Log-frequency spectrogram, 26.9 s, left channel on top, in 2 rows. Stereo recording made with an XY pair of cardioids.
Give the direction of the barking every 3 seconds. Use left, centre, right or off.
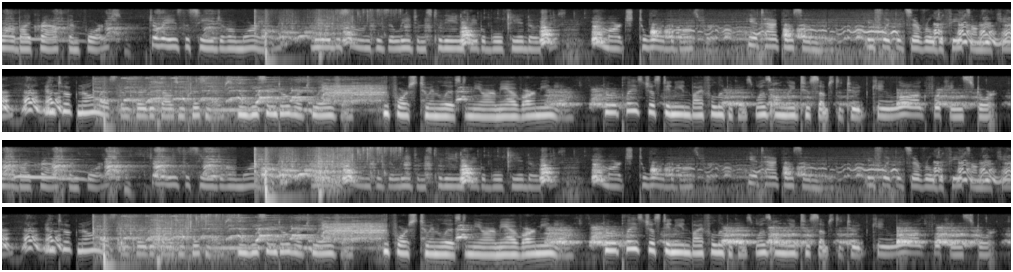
right, right, left, left, left, centre, right, right, right.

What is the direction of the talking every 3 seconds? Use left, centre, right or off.
left, left, left, left, left, left, centre, centre, left.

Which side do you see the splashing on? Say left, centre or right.
right.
